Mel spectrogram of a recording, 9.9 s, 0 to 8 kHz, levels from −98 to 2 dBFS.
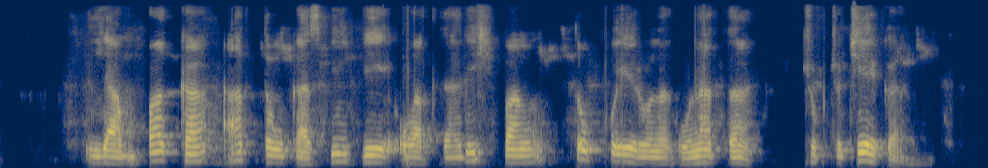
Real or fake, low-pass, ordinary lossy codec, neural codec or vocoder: fake; 7.2 kHz; AAC, 48 kbps; codec, 16 kHz, 4 kbps, X-Codec, HuBERT features, trained on general audio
